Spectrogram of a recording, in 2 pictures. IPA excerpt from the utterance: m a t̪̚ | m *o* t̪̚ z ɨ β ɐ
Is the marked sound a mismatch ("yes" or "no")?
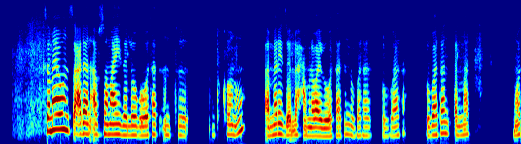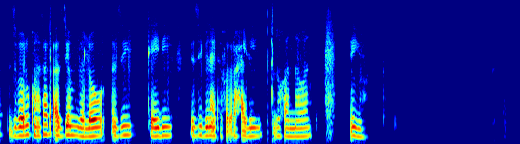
no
